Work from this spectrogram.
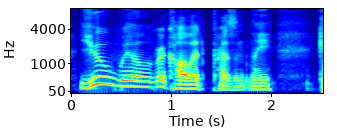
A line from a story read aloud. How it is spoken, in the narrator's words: continued the other in a gentle voice and smiling a little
